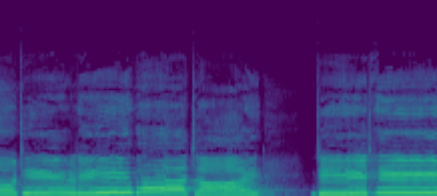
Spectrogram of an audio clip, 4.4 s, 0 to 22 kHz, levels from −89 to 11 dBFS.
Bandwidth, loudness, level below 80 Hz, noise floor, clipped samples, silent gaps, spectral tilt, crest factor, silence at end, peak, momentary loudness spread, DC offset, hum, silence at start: 14 kHz; -24 LUFS; -64 dBFS; -51 dBFS; under 0.1%; none; -1 dB/octave; 10 dB; 0 s; -14 dBFS; 8 LU; under 0.1%; none; 0 s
